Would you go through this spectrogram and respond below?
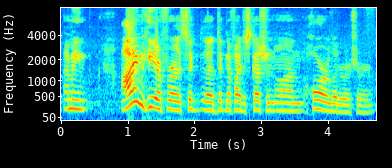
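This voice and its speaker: A man's voice: high-pitched, normal speed. A man hosting a casual discussion of horror stories, rambling, joking and swearing freely. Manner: rambling, foul-mouthed, joking. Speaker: host of a horror story reading show. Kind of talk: casual chat and commentary on stories. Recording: noisy home recording, clear background hiss.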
